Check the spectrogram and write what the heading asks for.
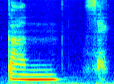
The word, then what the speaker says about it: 빨간색: I will pronounce b and p together, but without air. Ba, ba, ba. 빨간색.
